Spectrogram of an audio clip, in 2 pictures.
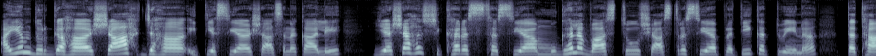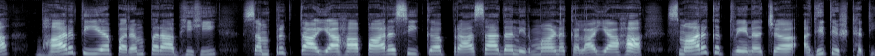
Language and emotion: Sanskrit, neutral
